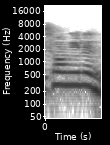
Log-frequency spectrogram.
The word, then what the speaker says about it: 성인: 자, 이 성인은 그냥 나이가 들면 자연스럽게 되는 성인이지만 뒤에 성인은 노력해야지 되고 인품이 돼야지 되는 거잖아요. 그래서 뒤에 성인이 더 깁니다. 성인이 더 길다. 그래서 이렇게 길게 발음합니다.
